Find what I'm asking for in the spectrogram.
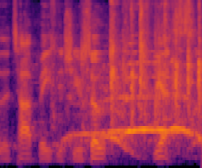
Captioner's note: applause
